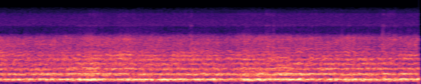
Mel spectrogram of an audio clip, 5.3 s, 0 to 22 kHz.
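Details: Several honey bees buzz while feeding at a 3D printed feeder indoors in a Colorado garage on a warm January day, burning winter fat stores. An even, rich, low hum sounds throughout without pause.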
